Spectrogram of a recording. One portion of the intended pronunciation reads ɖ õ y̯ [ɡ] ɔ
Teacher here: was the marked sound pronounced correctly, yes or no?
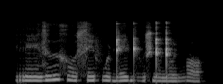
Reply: no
